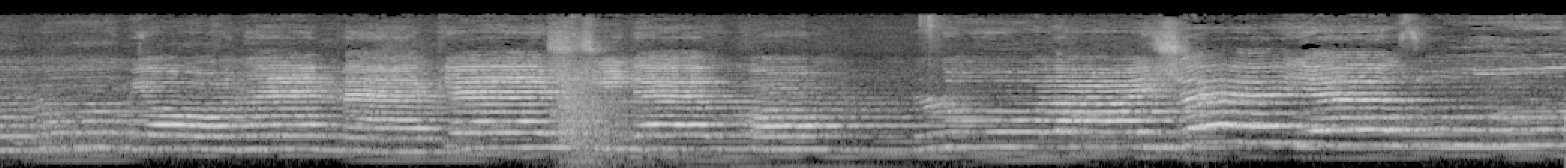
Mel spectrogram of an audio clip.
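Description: Young children singing a song together over recorded music accompaniment, in held notes with a regular bass beat underneath.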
